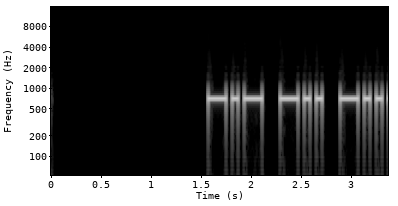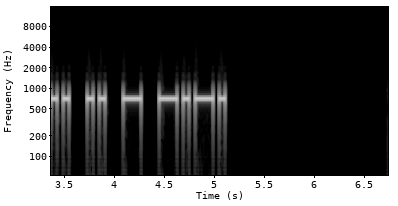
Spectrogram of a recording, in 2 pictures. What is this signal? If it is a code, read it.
Morse code, heard as a keyed tone, about 21 wpm, 700 Hz. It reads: KD6ITC
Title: Speed Racing - USA Call Signs 17wpm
